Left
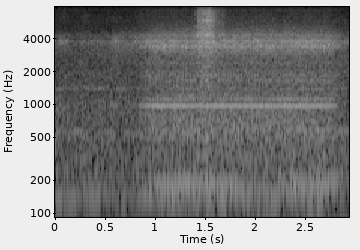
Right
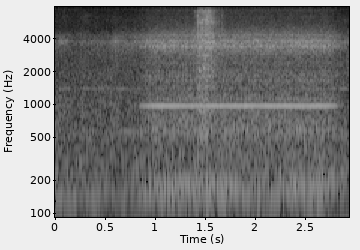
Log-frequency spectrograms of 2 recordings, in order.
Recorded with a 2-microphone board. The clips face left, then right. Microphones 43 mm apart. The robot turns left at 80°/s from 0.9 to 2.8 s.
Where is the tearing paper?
105° right, 3.5 m; by 1.8 s 135° right, 3.5 m.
